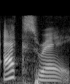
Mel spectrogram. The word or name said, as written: xray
